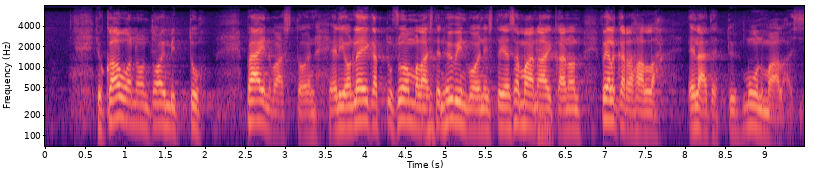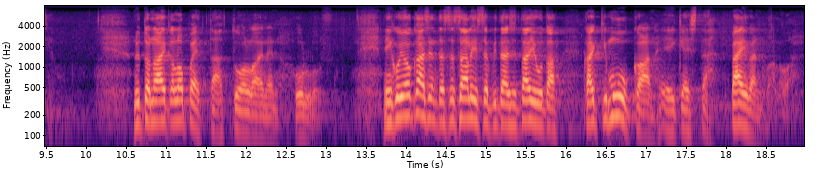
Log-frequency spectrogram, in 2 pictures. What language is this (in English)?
Finnish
